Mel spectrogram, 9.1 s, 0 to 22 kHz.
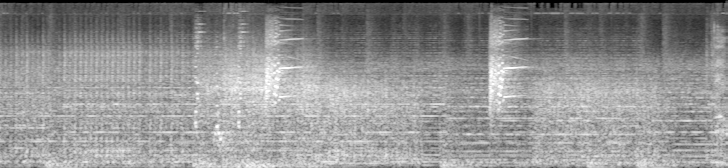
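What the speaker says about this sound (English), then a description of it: "Maybe we switch to our other weapon here. Let's try the energy bolt." Energy bolt weapon attack in the PS1 Cowboy Bebop video game, heard as dense continuous game audio with mechanical clanks and a couple of sharp sweeping zaps layered over a steady background.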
